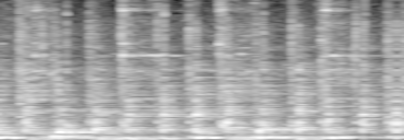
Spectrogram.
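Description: Nadaswaram reed pipes playing a gliding, ornamented melody over steady thavil drum strokes.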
